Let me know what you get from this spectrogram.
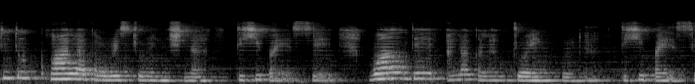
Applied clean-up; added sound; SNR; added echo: neural separator model SepFormer DNS4.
